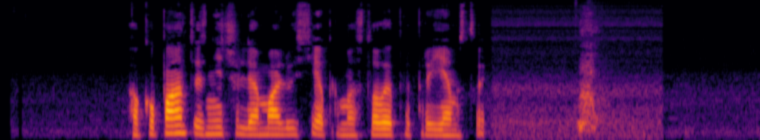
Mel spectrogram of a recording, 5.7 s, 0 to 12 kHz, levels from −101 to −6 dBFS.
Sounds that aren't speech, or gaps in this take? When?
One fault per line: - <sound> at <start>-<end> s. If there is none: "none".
- bark at 4.3-4.9 s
